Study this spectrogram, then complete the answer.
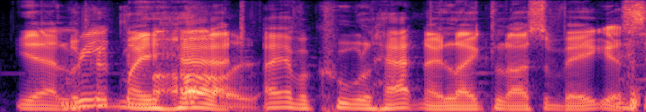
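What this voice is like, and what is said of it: Imitates another person's voice. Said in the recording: “do a Brian Ibbott ... do that voice. What's that voice?”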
